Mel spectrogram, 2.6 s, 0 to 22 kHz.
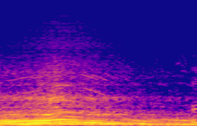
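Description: A 2006 Nissan Murano with a camshaft position sensor fault (code P0340) cranks and fires up, the engine revving briefly and then settling into a steady idle close by.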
